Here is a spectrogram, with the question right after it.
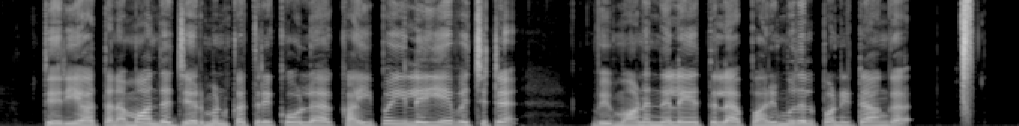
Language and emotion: Tamil, sad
